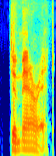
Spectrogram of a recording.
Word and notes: demerit: American English

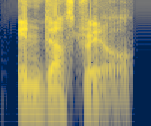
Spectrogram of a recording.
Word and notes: industrial: British English

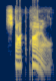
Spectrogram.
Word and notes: stockpile: American English

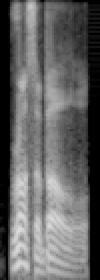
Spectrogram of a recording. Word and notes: rosebowl: British English

